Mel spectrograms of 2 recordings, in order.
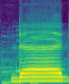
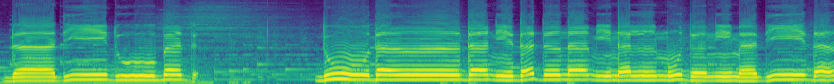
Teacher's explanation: huruf dal ketika sukun dipantulkan, nah, karena termasuk huruf qalqalah.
